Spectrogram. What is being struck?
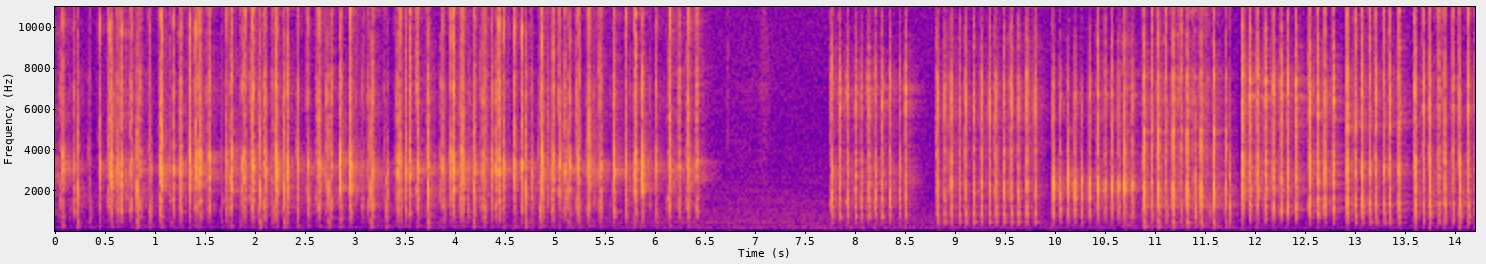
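Mechanical keyboard, ABS keycaps on polycarbonate plate.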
